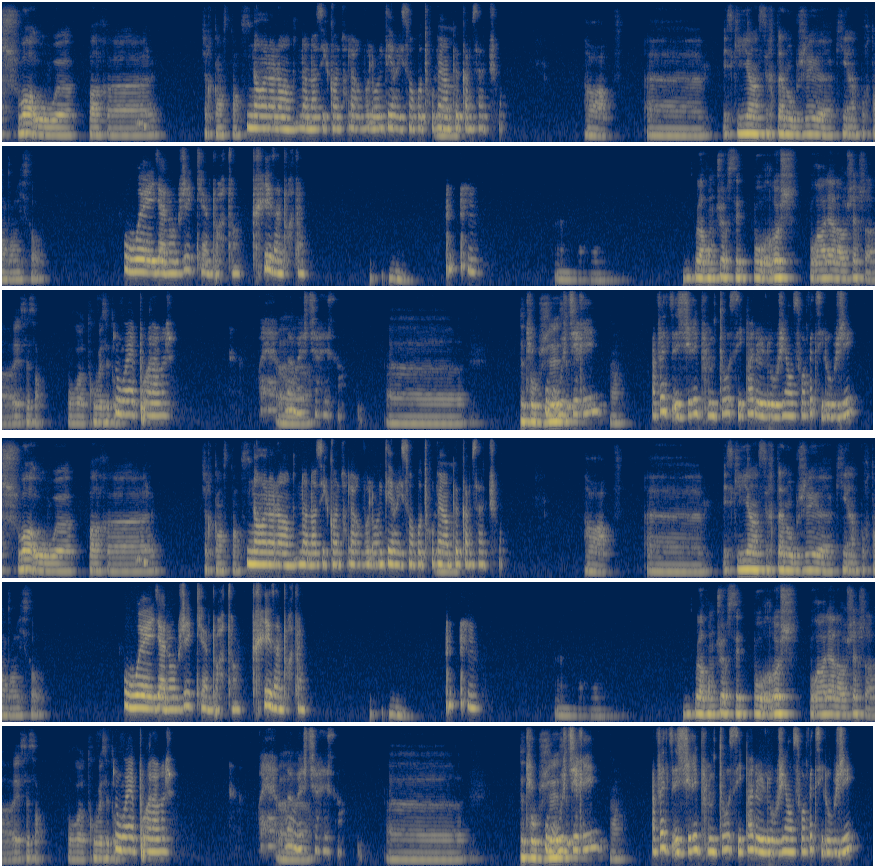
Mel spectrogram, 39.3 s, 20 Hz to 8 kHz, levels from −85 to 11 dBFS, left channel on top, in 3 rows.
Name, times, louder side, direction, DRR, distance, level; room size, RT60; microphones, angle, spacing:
voice 1, 0.0-2.4 3.0-3.7 6.5-6.8 8.7-9.1 9.7-13.7 18.9-19.2 21.4-22.1 23.3-26.8 27.2-28.0 30.3-30.8 32.0-33.2 34.0-34.8 35.3-35.5, equal, 10° right, 0.6 m, -23 dB
voice 2, 3.7-7.4 14.9-17.6 19.8-20.2 27.9-28.7 30.1-31.1 34.3-35.2 35.9-38.9, right 3 dB, 60° right, 1.1 m, -20 dB
6.5 x 4.0 x 3.8 m
head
